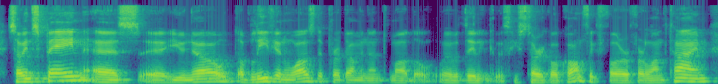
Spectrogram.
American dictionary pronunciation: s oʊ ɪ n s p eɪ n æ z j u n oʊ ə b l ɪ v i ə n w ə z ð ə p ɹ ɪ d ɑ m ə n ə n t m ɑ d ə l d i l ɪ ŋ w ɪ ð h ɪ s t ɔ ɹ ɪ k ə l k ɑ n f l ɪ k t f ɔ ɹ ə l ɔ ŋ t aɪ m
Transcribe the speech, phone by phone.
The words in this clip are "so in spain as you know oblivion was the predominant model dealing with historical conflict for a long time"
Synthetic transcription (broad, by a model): s oʊ ɪ n s p eɪ n æ z j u n oʊ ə b l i v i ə n w ə z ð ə p ɹ ɪ d ɑ m ə n ə n t m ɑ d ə w d i l ɪ ŋ w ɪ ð h ɪ s t ɔ ɹ ɪ k ə l k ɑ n f l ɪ k t f ɔ ɹ ə l ɔ ŋ t aɪ m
